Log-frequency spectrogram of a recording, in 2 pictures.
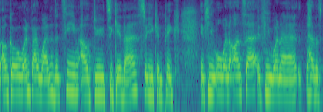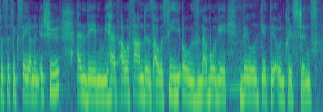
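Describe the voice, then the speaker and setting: A woman's voice: lowish voice, a little mellow. A South African woman co-hosting a podcast conversation, guiding it in an upbeat way. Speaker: podcast co-host.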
